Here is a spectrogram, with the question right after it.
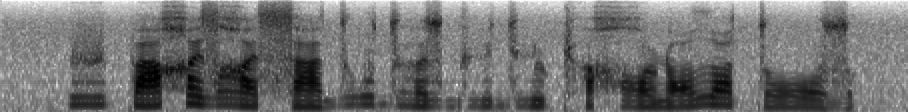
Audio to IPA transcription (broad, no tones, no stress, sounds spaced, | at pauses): v y p a χ e z ʁ ɛ s a dʱ u dʱ œ z ɡʱ y dʱ y ʈʰ ə χ ʁ o ɳ œ ðˤ œ t o z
